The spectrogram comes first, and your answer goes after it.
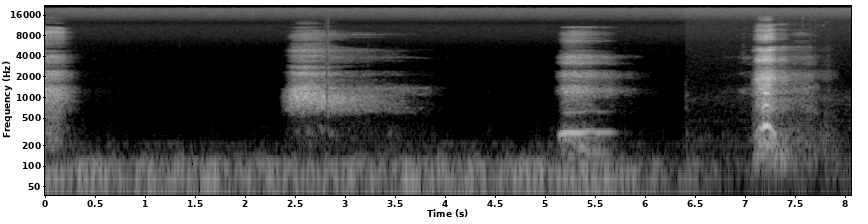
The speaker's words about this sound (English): Now, breathe. Just breathe.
